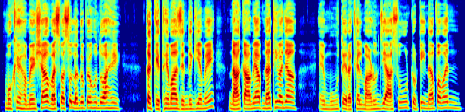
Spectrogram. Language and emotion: Sindhi, fearful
